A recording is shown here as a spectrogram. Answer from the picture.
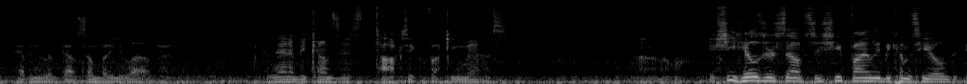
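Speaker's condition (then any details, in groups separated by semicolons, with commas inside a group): No condition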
